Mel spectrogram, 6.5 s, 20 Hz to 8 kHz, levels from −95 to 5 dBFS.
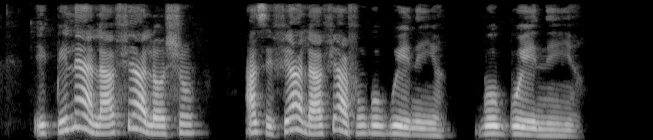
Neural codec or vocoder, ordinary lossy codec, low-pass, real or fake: none; MP3, 64 kbps; 7.2 kHz; real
